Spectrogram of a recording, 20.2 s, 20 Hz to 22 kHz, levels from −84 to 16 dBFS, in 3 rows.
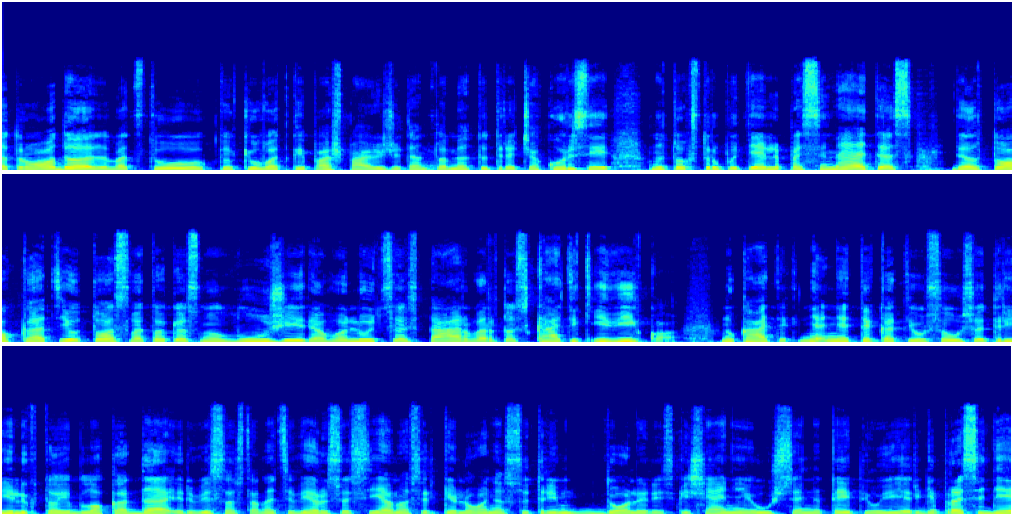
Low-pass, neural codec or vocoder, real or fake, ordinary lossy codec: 14.4 kHz; codec, 44.1 kHz, 7.8 kbps, Pupu-Codec; fake; MP3, 96 kbps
